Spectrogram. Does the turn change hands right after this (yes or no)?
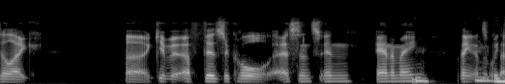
yes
